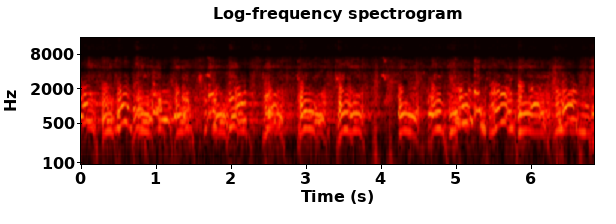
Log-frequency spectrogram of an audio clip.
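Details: Bear-hunting hounds in full cry, a steady stream of loud, arched, overlapping barks from several dogs packed close together.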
